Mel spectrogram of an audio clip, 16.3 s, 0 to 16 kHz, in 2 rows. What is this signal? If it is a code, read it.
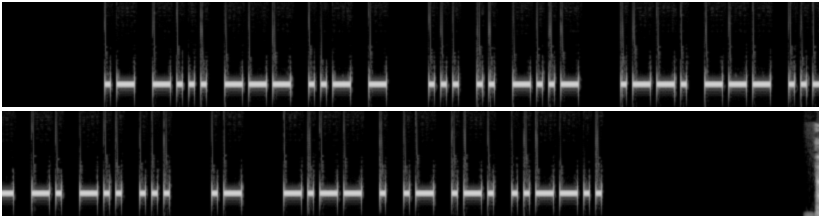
Morse code, heard as a keyed tone, about 20 wpm, 700 Hz. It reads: ABOUT SIX POUNDS A YEAR?
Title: Sentences from Top 1000 Words - Review Part 2 - 20wpm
